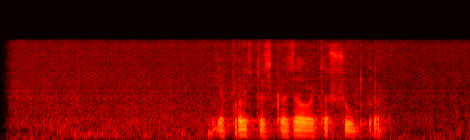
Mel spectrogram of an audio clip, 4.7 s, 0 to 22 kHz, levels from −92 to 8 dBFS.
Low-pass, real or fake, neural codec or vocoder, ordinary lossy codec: none; fake; codec, 16 kHz, 2 kbps, FunCodec, trained on Chinese and English, 25 frames a second; none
